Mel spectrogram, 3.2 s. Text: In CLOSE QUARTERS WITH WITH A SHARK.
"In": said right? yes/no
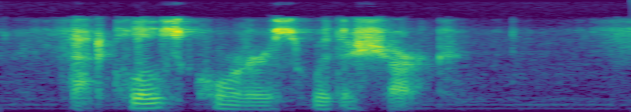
no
